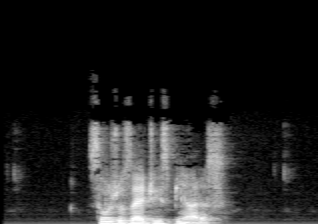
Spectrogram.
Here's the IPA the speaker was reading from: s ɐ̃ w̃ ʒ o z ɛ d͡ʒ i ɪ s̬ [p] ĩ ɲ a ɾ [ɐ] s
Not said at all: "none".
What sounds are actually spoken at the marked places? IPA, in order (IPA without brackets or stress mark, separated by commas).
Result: p, ɐ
